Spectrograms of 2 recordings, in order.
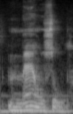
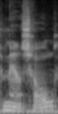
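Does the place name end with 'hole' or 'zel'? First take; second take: zel; hole. First: The name ends in a short 'zel' sound. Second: The name ends in a full 'hole' sound. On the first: The speaker calls it right. "the proper pronunciation is mousel" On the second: The speaker calls it wrong. "not mousehole, as you would expect"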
